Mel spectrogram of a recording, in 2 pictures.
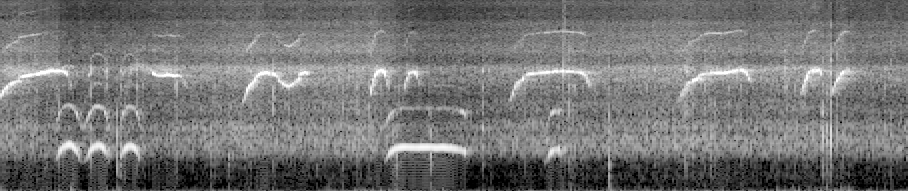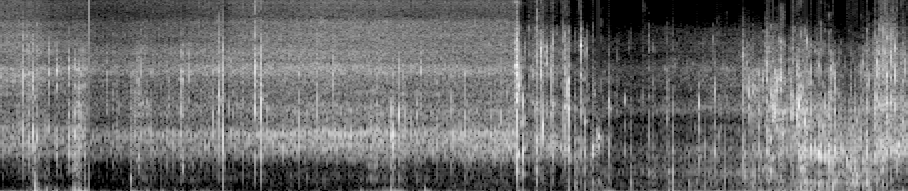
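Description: Steady rush of a waterfall, with a run of short whistles rising and falling in pitch through the first half. About ten seconds in there is a thud, and near the end the microphone goes underwater: clicks and gurgling bubbles.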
